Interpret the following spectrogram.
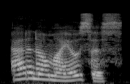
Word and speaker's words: adenomyosis: uh I digress here's the proper way to pronounce it according to Google adenomiosis atosis and now I'll slow it down for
